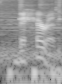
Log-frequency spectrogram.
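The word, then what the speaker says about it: Beherit: How do you pronounce that? Beharit.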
